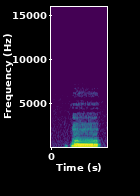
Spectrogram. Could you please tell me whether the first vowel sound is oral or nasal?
nasal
